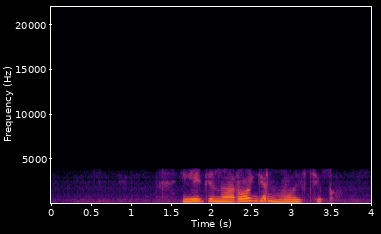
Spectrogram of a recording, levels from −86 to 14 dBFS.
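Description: Throughout, the speech has passed through a GSM full-rate codec, a pulse-excited vocal-tract model consistent with a 13 kbps stream, limited to 150 Hz–3.7 kHz, giving a plainly buzzy, gravelly roughness. From 2.64 to 2.73 s, GSM bit errors corrupt the decoder's filter, pitch and gain values, in line with about three damaged frames, so the speech breaks into a brief squawking, gargling burst.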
